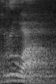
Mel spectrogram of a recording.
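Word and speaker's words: grúa: the pickup truck guua if the accent wasn't there it would be gr gr or something gr gr but we've got the accent on the U making it grua making a two syllable word and if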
